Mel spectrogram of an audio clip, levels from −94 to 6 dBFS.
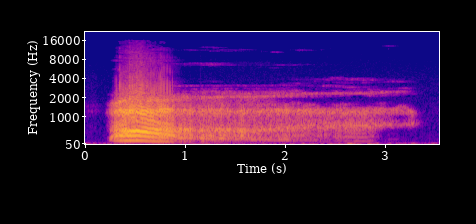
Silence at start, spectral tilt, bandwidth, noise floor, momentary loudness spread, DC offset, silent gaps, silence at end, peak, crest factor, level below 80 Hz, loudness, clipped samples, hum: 0.25 s; -6 dB/octave; 13.5 kHz; -40 dBFS; 21 LU; under 0.1%; none; 0.25 s; -4 dBFS; 14 dB; -52 dBFS; -16 LUFS; under 0.1%; none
